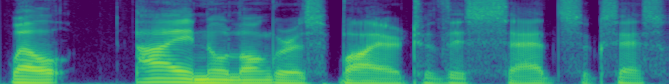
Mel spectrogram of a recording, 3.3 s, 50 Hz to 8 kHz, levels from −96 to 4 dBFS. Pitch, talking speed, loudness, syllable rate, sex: 100 Hz, 160 wpm, -17 LUFS, 4.4 syllables/s, male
